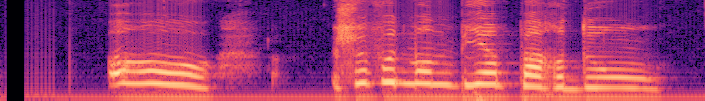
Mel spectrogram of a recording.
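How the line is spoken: Flustered exclamation. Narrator (French): s'écria-t-elle toute confuse

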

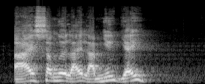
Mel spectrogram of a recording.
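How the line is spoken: Loud shout. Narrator (Vietnamese): Thôi Dân, y quát lớn

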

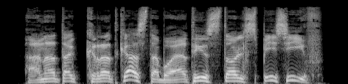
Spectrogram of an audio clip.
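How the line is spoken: Furious roar. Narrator (Russian): Взревевший Некроз

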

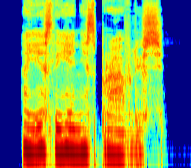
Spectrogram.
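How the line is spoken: Whispered. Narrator (Russian): прошептала я

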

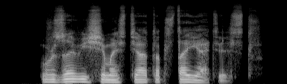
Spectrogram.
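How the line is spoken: Quiet elderly reply. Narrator (Russian): тихо ответил старый волшебник

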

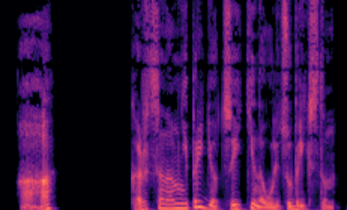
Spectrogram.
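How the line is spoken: Whisper. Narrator (Russian): шепнул Холмс

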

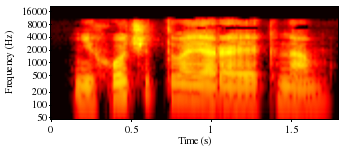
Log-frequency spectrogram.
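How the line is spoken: Sighing mother. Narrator (Russian): вздохнула мать

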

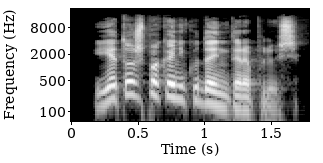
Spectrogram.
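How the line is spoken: Snorting. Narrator (Russian): хмыкнул я

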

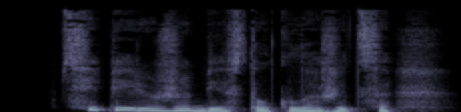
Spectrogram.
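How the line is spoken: Sighed. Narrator (Russian): вздохнул Вольфганг

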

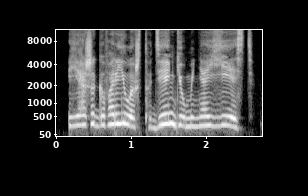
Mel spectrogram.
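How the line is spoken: Weak voice. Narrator (Russian): Напомнила я слабым голосом

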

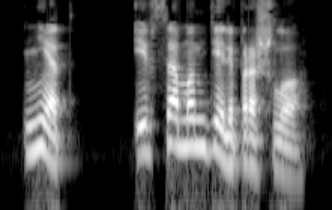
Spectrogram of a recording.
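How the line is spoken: Relieved sigh. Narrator (Russian): облегченно вздохнул Вася

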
